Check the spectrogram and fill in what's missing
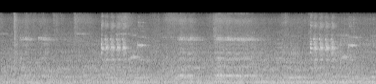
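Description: Rufous Treepie giving two bursts of harsh, rattling notes about four seconds apart, with a fainter call between them over a steady low background rumble.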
